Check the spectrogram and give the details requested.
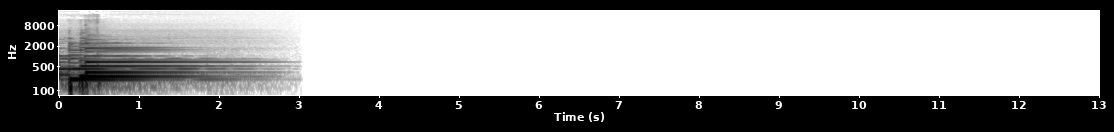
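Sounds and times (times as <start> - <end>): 
ukulele: 0.0 - 2.1.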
